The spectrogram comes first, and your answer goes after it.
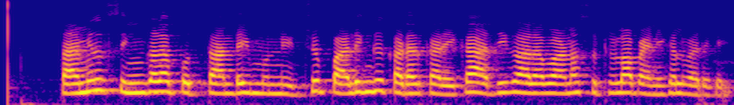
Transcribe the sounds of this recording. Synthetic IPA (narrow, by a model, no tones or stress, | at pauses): t̪ɐmɪlsɪŋɡɐɭɐpːʊt̪ːaːɳɖɐɪmʊnːɪʈrɯpɐlɯŋɡɯkɐɽɐɾkɐɾɐɪkːɯɐðɪɣaːlɐʋaːnɐsʊʈrɯlaːpɐjɐnɪɣɐɭʋɐɾɯɣɐɪ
